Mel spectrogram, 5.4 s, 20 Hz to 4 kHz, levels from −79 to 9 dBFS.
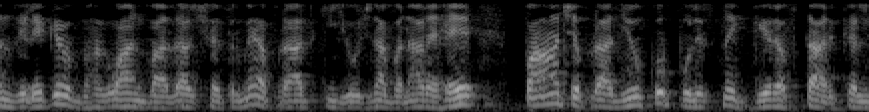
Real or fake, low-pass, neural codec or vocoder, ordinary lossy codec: fake; 3.6 kHz; vocoder, 44.1 kHz, 128 mel bands, Pupu-Vocoder; none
